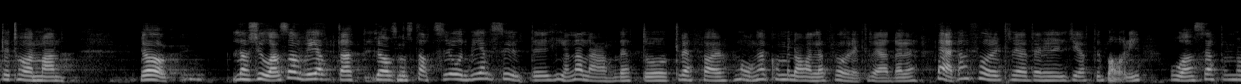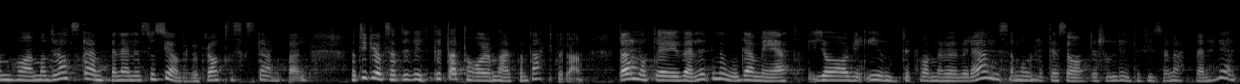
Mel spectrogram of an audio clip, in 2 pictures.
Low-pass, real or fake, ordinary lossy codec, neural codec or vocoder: 7.2 kHz; fake; none; codec, 24 kHz, 1 kbps, SNAC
